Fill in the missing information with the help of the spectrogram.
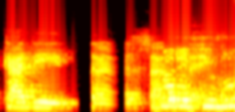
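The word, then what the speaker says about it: Cádiz: I mean, I It's Cadiz. I don't Yeah, speak Spanish, but I know that they have that sound like the Z is right. like ta, like Cadiz or But if you something, live right?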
